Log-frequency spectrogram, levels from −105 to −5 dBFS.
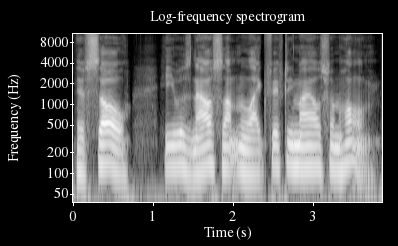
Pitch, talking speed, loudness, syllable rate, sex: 120 Hz, 170 wpm, -18 LUFS, 4.4 syllables/s, male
